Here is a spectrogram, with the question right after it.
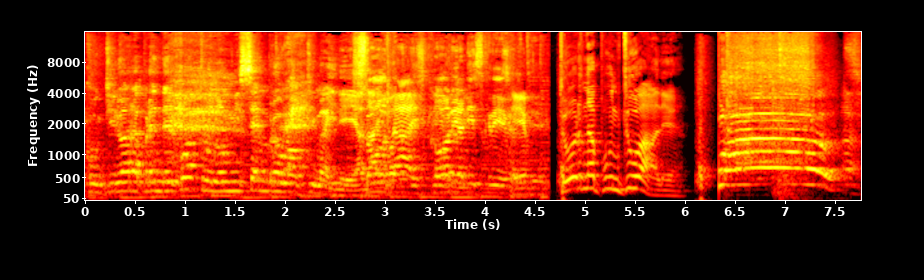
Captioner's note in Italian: urla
